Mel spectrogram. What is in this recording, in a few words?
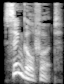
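"single-foot", British English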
